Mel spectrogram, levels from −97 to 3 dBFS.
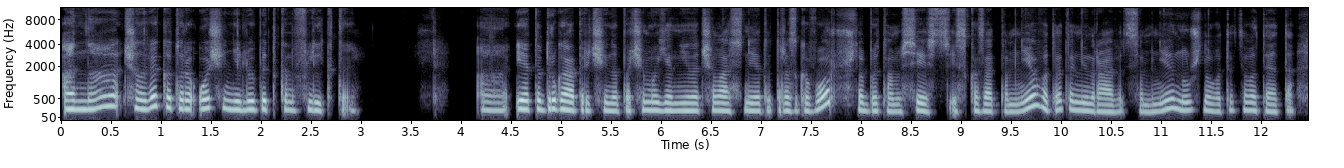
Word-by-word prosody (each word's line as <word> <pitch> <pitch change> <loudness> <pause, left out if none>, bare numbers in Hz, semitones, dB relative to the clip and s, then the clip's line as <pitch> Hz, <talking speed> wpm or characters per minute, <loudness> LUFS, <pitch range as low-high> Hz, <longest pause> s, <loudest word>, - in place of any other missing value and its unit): она- 225 +7 +4
человек, 250 +5 +3
который 240 -5 +3
очень 245 +1 +2
не 215 -1 +3
любит 215 +1 +2
конфликты. 195 -3 -4 1.2
А, 195 -2 -4
и 230 - +4
это 220 0 +6
другая 220 -2 +5
причина, 190 -1 -2
почему 200 +3 -1
я 195 -1 +1
не 185 0 0
начала 185 0 0
с 175 - -10
ней 190 -1 0
этот 185 - -6
разговор, 185 - +1
чтобы 180 -2 -2
там 170 -2 -5
сесть 175 -1 -2
и - - -5
сказать 175 -2 -3
там: 165 - -6
"Мне 220 - +2
вот 230 -11 -2
это 215 +1 -1
не 195 -1 0
нравится, 165 -2 -3
мне 175 +9 -1
нужно 200 -3 -2
вот 170 +1 -7
это, 200 0 -7
вот 190 -2 -3
это". 170 +2 -5
195 Hz, 180 wpm, -24 LUFS, 185-220 Hz, 1.2 s, это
